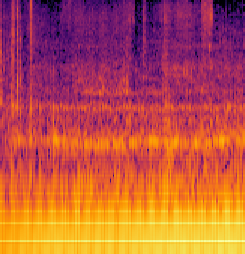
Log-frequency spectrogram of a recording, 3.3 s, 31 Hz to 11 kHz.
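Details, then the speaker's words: Klipsch ProMedia subwoofer, over 10 years old, playing 28 Hz test tone: deep steady bass drone with a tinny buzz on top from a nearby thermometer rattling in the vibration; cone shows no tearing. "Oh! It's making the thermometer rattle. Alright, so the thermometer is part of the rattling."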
